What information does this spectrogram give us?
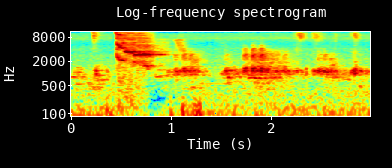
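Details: Rosy-faced lovebirds, or peach-faced lovebirds, kept as pets and playing together indoors; one loud shrill screech followed by a run of softer chattering squeaks and chirps.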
